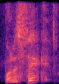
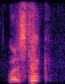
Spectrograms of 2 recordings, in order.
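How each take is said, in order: First: Said in the usual way. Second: High dog talk. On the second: Real, not acted. Baby-talk offering stick to dog.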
